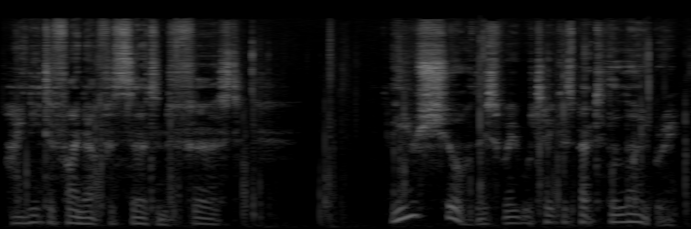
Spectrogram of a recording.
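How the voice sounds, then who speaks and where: An earnest alien time traveller played by a man speaks with very animated, theatrical phrasing in a fan audio drama. He is inquisitive and quick to apologise. There is clear noise on the recording. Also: on the low side. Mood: guarded, resolute.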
